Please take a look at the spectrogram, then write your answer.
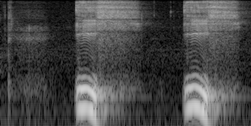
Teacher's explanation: On prononce comme ch. Le CH allemand est un son intermédiaire entre le H aspiré et le ch.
